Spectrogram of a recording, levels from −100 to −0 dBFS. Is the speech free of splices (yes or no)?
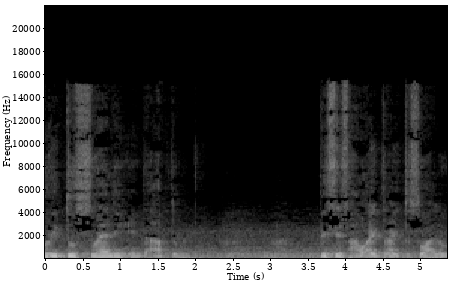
yes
